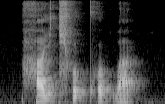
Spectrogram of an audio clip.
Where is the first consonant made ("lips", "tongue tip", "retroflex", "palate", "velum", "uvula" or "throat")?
throat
